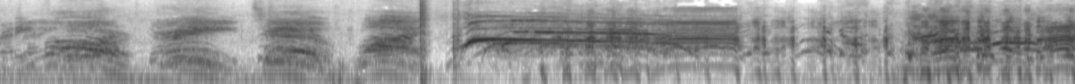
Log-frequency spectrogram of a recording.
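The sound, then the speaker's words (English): At a gender reveal in Tennessee, a single sharp pop cuts through the excited chatter and laughter of loved ones, followed immediately by a loud, sustained burst of screaming and cheering from the crowd that keeps going to the end. “And you will hear the pop, but you will also hear the sympathetic crowd of their loved ones.”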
